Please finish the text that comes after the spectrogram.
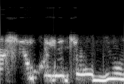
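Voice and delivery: sudden high furious shout; angry yell. Real, not acted. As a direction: scream the threat, losing it. Furious threat during phone argument.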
